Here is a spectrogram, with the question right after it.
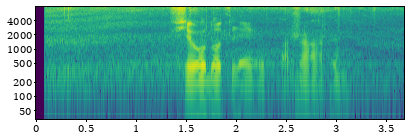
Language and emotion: Russian, neutral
